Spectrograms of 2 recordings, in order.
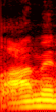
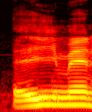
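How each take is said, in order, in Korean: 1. "Amen"은 한국식 발음으로 합니다. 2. "Amen"은 영어식 발음으로 합니다. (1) "당시 아람어로는 아멘이 맞아요" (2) "영국, 미국 사람들이 그게 안 되니까 잘못된 발음이에요"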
